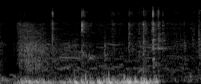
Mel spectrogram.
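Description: A medieval black-powder handgun fired right at the start, a single sharp crack, followed by about a second and a half of low rumble that then quietens.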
